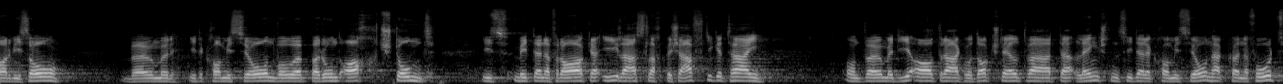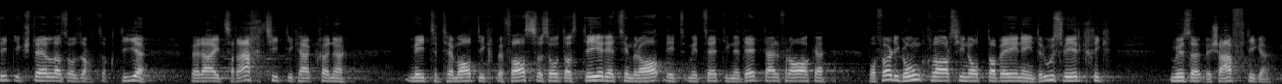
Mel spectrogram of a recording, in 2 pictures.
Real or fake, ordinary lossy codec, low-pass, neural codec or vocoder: real; AAC, 64 kbps; 14.4 kHz; none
